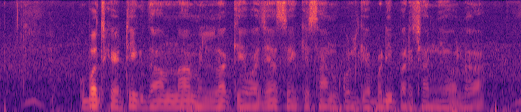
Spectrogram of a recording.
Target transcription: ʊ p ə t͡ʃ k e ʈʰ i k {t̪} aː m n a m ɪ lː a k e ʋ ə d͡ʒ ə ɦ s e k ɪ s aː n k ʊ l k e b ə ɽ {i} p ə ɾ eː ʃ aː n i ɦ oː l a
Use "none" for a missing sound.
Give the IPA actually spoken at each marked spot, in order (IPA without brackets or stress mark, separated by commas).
d̪, i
